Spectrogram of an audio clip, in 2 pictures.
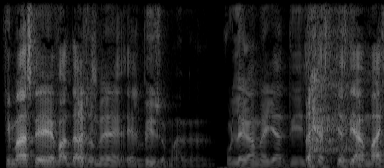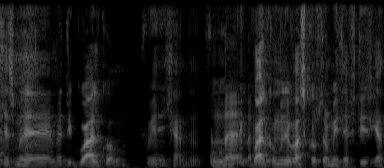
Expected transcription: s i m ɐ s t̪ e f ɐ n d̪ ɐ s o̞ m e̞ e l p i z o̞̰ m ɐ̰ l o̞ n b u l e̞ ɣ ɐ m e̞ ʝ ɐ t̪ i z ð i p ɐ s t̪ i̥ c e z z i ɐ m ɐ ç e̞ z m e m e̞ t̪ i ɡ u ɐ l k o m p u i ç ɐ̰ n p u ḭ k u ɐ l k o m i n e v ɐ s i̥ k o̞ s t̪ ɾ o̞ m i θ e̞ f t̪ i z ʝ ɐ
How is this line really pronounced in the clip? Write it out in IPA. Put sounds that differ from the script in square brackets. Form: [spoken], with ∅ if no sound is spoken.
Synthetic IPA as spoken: [θ] i m ɐ s t̪ e f ɐ n d̪ ɐ [z] o̞ m e̞ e l p i z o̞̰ m ɐ̰ l o̞ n [p] u l e̞ ɣ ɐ m e̞ ʝ ɐ t̪ i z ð i [k] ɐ s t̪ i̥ c e z [ð] i ɐ m ɐ ç e̞ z m e m e̞ t̪ i ɡ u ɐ l k o m p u i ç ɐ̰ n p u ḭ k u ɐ l k o m i n e v ɐ s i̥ k o̞ s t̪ ɾ o̞ m i θ e̞ f t̪ i z ʝ ɐ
